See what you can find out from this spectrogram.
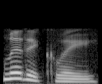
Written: lytically

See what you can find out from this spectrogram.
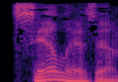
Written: scillism

